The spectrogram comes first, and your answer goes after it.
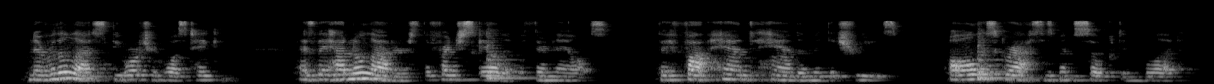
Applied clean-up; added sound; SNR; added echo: classical method WPE with log-MMSE.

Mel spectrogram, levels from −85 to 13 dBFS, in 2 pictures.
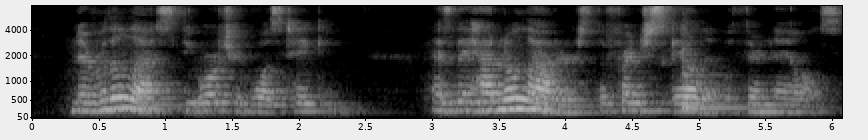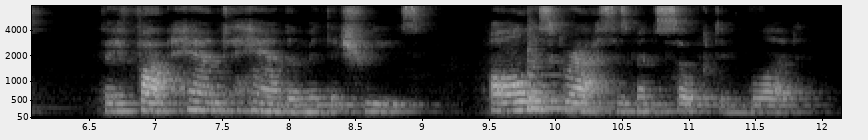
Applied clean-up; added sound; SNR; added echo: none; Bowed string instrument; 11 dB; reverberation time 0.6 s.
